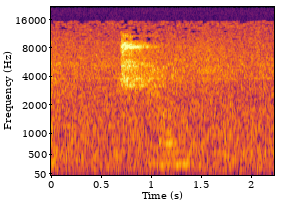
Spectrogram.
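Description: Faint, distant voices over low room noise, with a brief hiss about three-quarters of a second in.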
